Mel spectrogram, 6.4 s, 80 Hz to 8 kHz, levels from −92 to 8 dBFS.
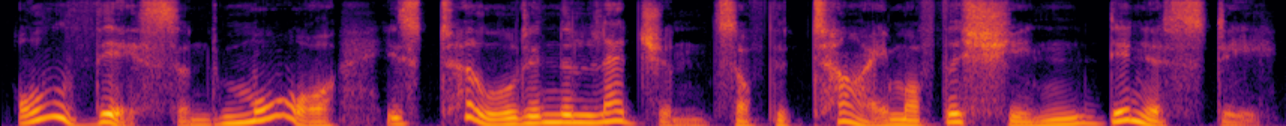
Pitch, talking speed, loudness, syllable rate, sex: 145 Hz, 150 wpm, -19 LUFS, 3.2 syllables/s, male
